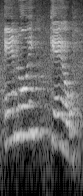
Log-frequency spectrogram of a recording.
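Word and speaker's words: ἐνοικέω: La palabra habitó en su contexto se pronuncia enoikeo, y su significado es un residente permanente.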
